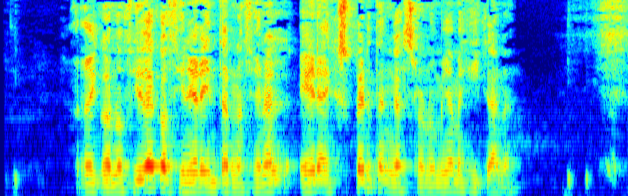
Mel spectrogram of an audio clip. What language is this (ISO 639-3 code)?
spa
